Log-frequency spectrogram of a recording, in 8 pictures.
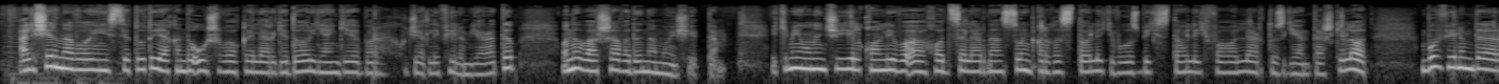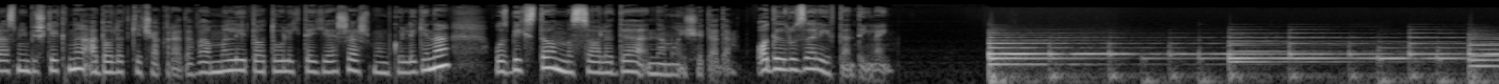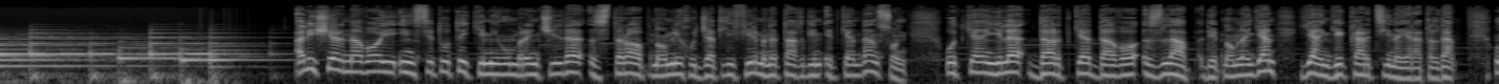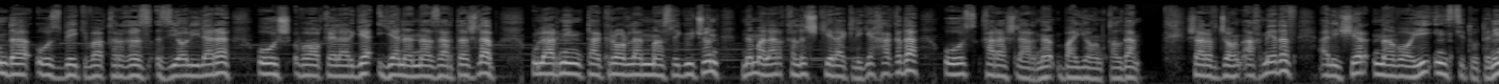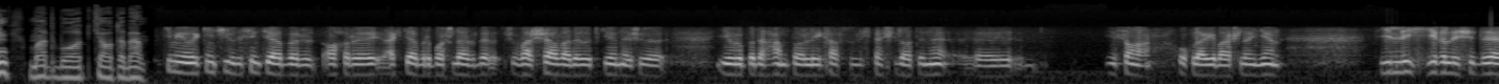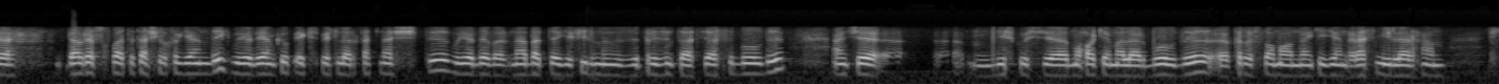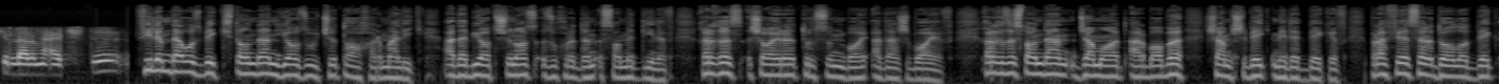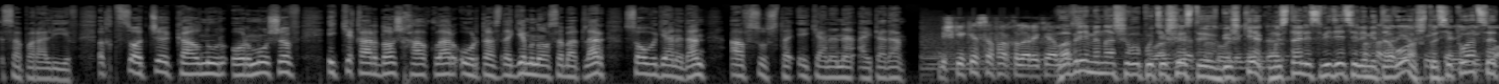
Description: "Dardga davo izlab" filmi haqida suhbat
